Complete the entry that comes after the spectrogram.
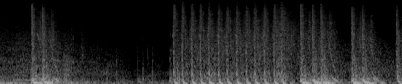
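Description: Rapid gunfire in the tactical shooter Valorant, loud close bursts of regularly spaced shots separated by brief pauses, with no voices over the shooting.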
